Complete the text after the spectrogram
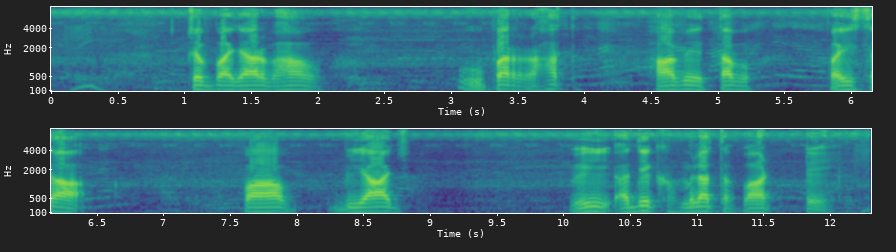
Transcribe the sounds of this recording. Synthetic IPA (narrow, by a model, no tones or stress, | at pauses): d͡ʒəbːaːd͡ʒaːɾbʱaːʋ | ṵːpəɾɾə̰ɦət̪ | haːwet̪əb | pə̰ɪsa | paː | bɪjaːd͡ʒ | bʱiʔə̰d̪ʱɪkmɪlət̪bãːʈʈːeː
